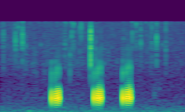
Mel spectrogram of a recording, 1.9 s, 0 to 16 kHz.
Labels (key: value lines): label: biophony, knock croak
recorder: SoundTrap 300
